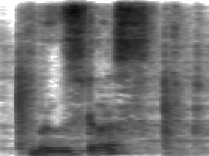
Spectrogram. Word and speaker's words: Brewster: ब्रूस्टर्स angle. ये जो scientist का नाम है ब्रूस्टर इस तरह से दिया हुआ है। बट उसे प्रोनाउंस करने के लिए ब्रूस्टर इस तरह से बोलना है।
